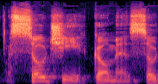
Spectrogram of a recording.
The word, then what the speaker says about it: Xochitl: Here on the Infinity Bros podcast, we are the worst pronouncers of all time. We're pretty bad. Xochitl Gomez is her name.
